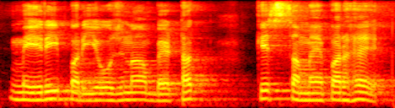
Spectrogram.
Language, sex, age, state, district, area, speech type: Hindi, male, 45-60, Rajasthan, Karauli, rural, read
